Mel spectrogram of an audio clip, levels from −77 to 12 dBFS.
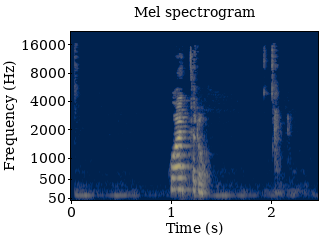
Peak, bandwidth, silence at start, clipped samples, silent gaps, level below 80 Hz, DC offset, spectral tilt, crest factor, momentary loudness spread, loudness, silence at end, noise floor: -4 dBFS; 16.5 kHz; 0.05 s; under 0.1%; none; -72 dBFS; under 0.1%; -3 dB/octave; 24 dB; 18 LU; -20 LUFS; 0.4 s; -57 dBFS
